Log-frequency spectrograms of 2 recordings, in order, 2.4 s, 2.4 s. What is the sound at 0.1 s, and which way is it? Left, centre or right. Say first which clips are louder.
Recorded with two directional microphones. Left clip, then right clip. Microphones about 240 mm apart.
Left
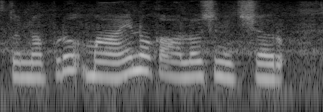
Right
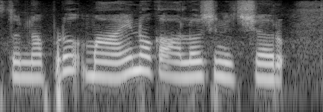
Speech: right 12 dB; right.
